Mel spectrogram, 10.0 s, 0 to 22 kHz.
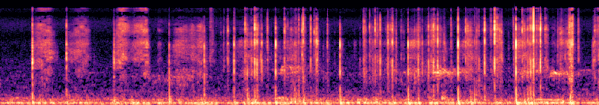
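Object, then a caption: Cardboard chocolate bar box. A full Lindt Excellence 90% cardboard chocolate box, held in hand, is rubbed and scratched with a single fingertip and nail. The result is quiet, bright, dry scratching and rustling, broken by many sharp little clicks and taps over a steady low hum.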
